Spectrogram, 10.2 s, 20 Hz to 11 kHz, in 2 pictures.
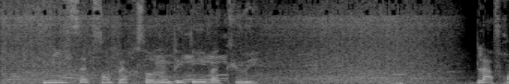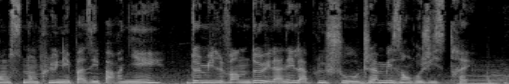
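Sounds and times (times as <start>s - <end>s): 
rushing floodwater at the Petra archaeological site in Jordan: 0.0s - 4.7s
torrential rain at the Petra archaeological site in Jordan: 0.0s - 4.7s
speech: 0.4s - 2.7s, 4.8s - 9.9s.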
